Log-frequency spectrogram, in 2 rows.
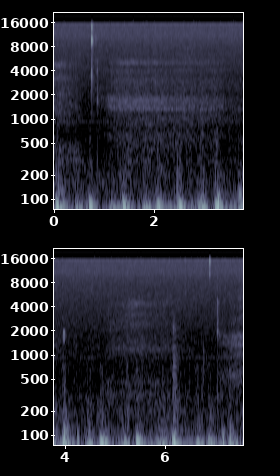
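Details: Woman's heartbeat in a simulated ASMR doctor roleplay: soft, regular low thumps at roughly 80 a minute under a steady room hum; a normal heartbeat.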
